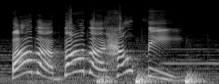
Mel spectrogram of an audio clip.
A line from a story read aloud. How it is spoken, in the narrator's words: cried out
